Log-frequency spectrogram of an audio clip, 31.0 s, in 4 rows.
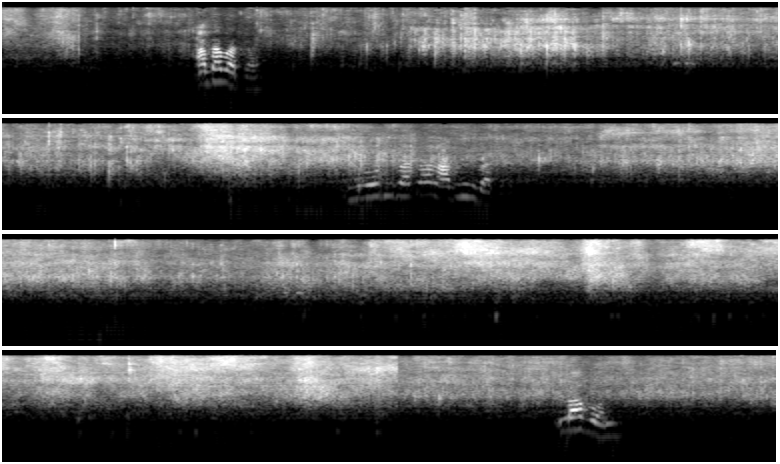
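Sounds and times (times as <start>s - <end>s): vegetables sizzling in a wok: 0.0s - 31.0s
metal spatula scraping a wok: 9.0s - 11.1s, 18.0s - 27.2s.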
